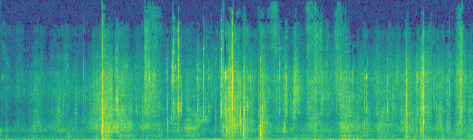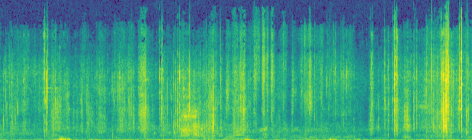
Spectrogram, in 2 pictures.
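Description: Close handling noise of a tree climber's gear and body against the trunk, heard through a helmet microphone: scattered knocks, clicks and scrapes, with a heavier thump about two-thirds of the way through and faint voices in the background. The chainsaw hangs idle and is not running.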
